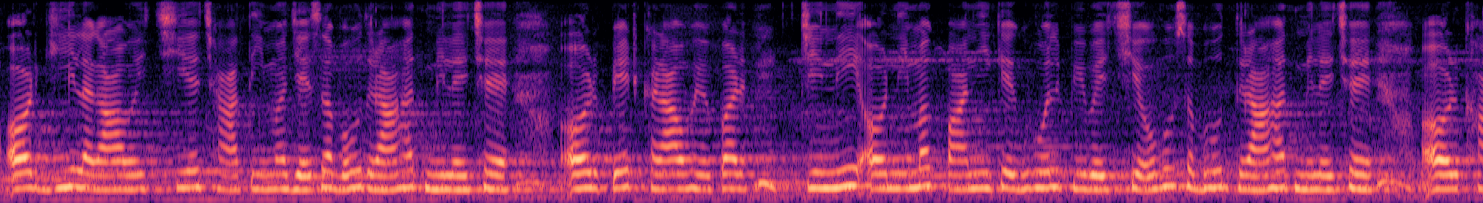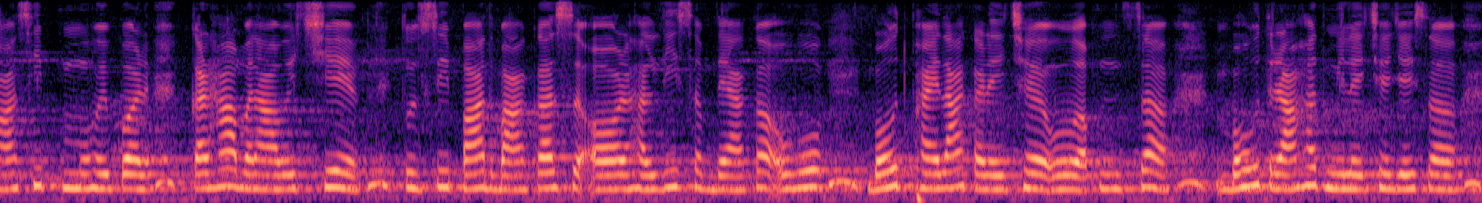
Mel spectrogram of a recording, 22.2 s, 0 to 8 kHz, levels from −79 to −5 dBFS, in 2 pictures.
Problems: background sounds at intervals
